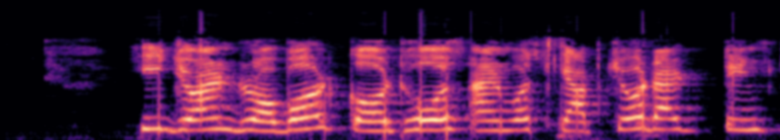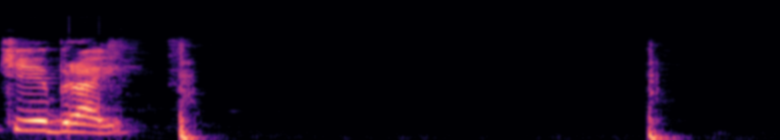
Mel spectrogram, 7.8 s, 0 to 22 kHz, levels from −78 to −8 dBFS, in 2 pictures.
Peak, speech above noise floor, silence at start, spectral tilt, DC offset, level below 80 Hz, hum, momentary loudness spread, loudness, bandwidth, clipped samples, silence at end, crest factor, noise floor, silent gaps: 0 dBFS; 60 dB; 0.7 s; -2.5 dB/octave; under 0.1%; -42 dBFS; none; 17 LU; -14 LUFS; 15 kHz; under 0.1%; 0.6 s; 18 dB; -76 dBFS; none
